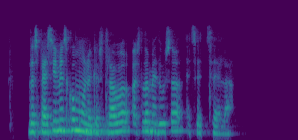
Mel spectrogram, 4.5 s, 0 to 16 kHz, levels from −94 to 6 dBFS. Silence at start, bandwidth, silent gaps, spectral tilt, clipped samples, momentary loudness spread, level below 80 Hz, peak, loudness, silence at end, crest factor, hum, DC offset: 0.45 s; 8 kHz; none; -4 dB/octave; under 0.1%; 17 LU; -80 dBFS; -20 dBFS; -36 LUFS; 1 s; 18 dB; none; under 0.1%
